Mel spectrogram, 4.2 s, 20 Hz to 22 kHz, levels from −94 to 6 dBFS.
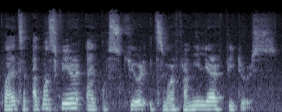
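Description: At 1.74 to 1.78 s the speech is briefly hit by DAB burbling, a short burst of noisy blips. Under weak reception, around 0.3 percent of bits slipped past error correction into the MP2 stream, corrupting samples so that individual sub-bands carry short blips of noise. The span fits two damaged frames. Unlike a dropout or concealment gap, the audio never goes silent or repeats; instead narrow frequency bands spike out of place.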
